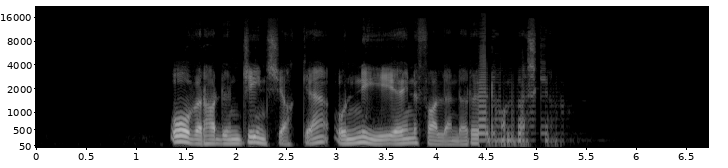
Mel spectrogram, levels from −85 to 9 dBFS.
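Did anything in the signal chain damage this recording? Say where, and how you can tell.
Yes. From 4.42 s to the end at 6.73 s, the speech becomes a rigid, metallic buzz pinned near 200 Hz. This is robotic sound from repeated short buffers, likely at the driver or buffer stage. A 5 ms chunk keeps looping and replaces most of the real audio.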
